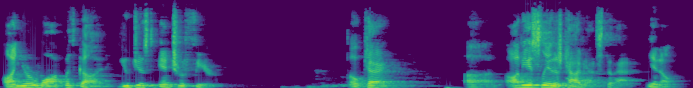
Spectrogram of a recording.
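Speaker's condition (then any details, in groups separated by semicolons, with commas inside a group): Cleft palate; 7 years of speech therapy, oral appliance once worn to help speak properly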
